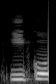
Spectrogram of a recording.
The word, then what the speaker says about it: echo: First है जो हमारा वो है इको भी बोल देते हैं, ईचो भी बोल देते हैं, ये अपनी अपनी प्रोनाउंसिएशन होती है, ठीक है। पर मैं इको बोल रही हूँ, ठीक है।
